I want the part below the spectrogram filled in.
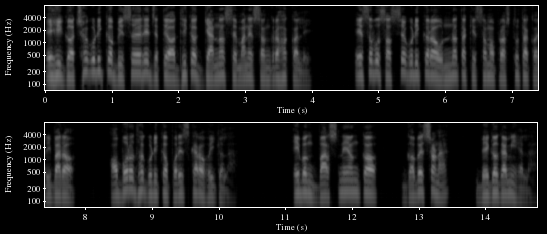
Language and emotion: Odia, neutral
